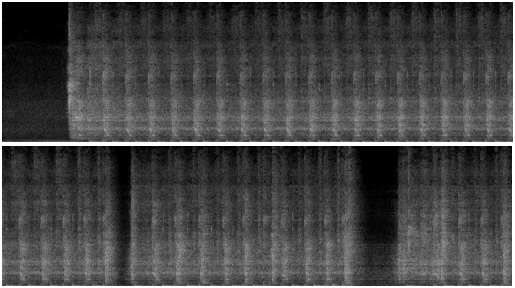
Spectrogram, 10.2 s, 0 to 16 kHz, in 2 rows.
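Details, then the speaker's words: 2003 Polaris Predator ATV, first fire-up after rebuild and assembly: fast even cranking with uneven firing, stumbles and stops, never idles; exhaust wet, engine flooded and running very rich. "Look how wet the exhaust got. I thought she was up. She flooded."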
